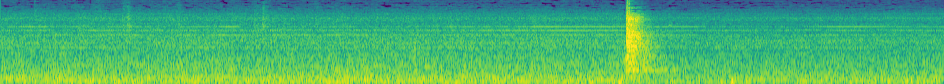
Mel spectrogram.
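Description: Steady hum of shipboard machinery on deck, with one short, sharp noise about two-thirds of the way through.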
